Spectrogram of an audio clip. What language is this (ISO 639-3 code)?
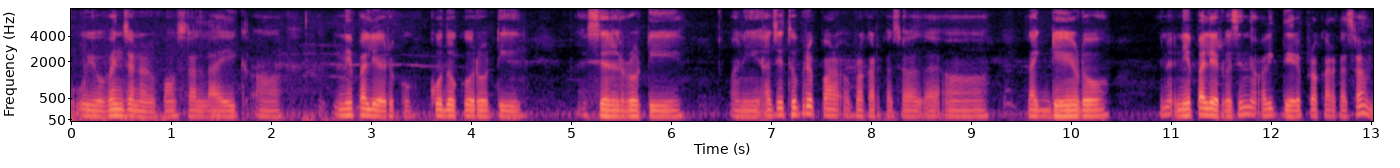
nep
